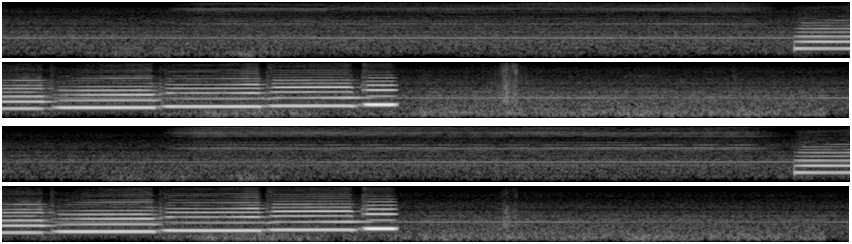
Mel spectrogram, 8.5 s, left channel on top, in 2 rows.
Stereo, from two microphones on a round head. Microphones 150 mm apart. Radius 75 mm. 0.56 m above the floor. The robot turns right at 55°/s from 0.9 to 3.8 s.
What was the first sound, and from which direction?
A flute, centre (ahead or behind).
